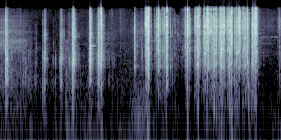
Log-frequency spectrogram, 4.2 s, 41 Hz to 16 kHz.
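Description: Empty AK-47 magazines handled during a dry reload, a run of sharp metallic clicks and clacks, sparse at first and then bunching into quick close rattling bursts.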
